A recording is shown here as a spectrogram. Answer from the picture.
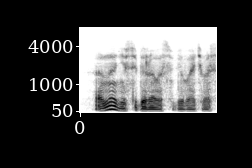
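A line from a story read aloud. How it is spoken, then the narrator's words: As gently as possible. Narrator (Russian): сказал я по возможности мягко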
